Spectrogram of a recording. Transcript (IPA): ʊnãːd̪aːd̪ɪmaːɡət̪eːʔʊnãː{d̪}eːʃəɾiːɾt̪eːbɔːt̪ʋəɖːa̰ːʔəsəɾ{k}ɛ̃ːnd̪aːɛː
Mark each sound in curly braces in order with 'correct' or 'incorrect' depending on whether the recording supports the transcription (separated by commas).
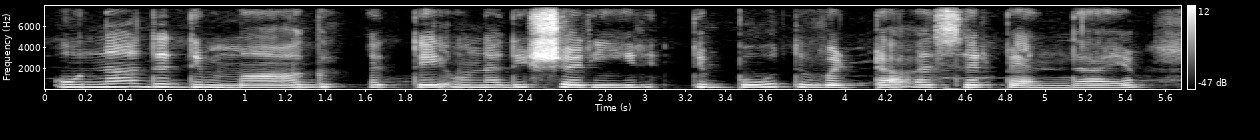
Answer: correct, incorrect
